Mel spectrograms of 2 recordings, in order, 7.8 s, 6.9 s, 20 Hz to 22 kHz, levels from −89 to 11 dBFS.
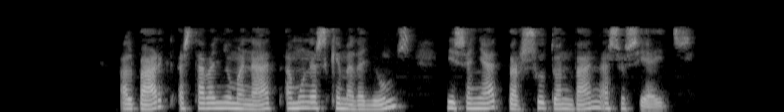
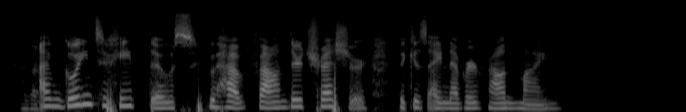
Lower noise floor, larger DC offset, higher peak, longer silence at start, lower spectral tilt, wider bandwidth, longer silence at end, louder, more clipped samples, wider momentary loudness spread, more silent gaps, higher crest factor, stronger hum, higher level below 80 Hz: about the same, under -90 dBFS vs under -90 dBFS; neither; first, -4 dBFS vs -28 dBFS; first, 1.2 s vs 0.2 s; about the same, -4.5 dB/octave vs -3.5 dB/octave; second, 8.2 kHz vs 13 kHz; second, 0.95 s vs 1.25 s; first, -24 LUFS vs -48 LUFS; neither; second, 8 LU vs 12 LU; neither; about the same, 22 dB vs 22 dB; neither; first, -64 dBFS vs -76 dBFS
